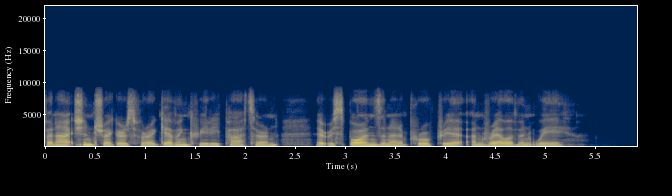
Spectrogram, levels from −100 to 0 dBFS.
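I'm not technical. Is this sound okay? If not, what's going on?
Yes, this speech sounds fine; nothing is going wrong.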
